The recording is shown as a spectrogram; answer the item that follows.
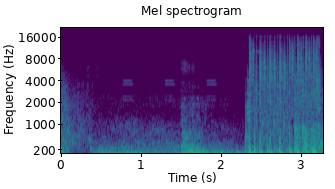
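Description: Pistols fire in a Counter-Strike 2 esports match between G2 and ENCE: quiet background shots and game noise, then a dense, crackling flurry of rapid gunfire in the final second.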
